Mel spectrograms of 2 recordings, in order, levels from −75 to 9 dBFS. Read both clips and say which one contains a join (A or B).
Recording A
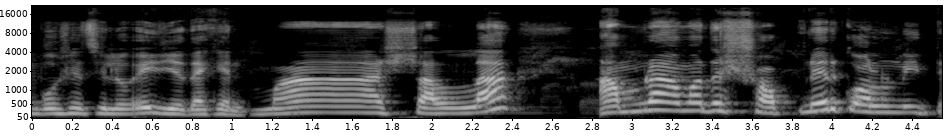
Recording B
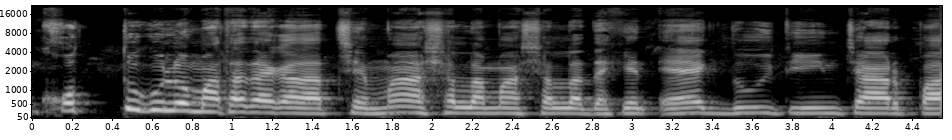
A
